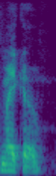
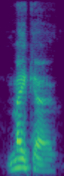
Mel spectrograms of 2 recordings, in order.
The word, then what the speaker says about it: Mako: It's got a, is it Mako or Mako? He's the wizard. – I've always heard it pronounced Mako. – Mako, like the shark.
